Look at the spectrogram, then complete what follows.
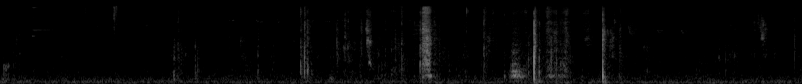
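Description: Faint scattered clicks and taps, with a handful of sharper ones bunched in the middle few seconds.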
